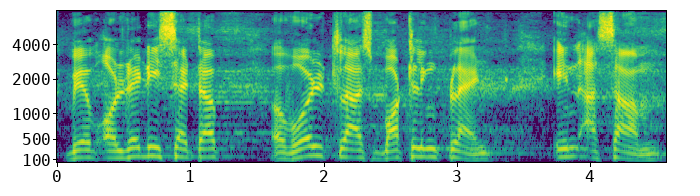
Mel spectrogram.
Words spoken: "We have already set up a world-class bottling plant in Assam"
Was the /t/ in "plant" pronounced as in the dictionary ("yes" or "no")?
yes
